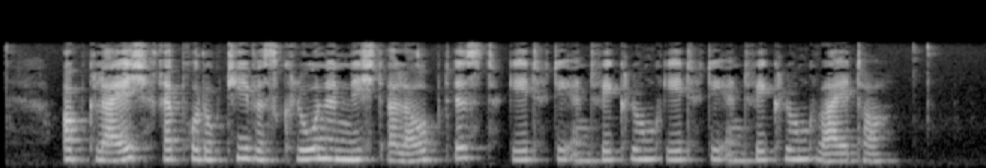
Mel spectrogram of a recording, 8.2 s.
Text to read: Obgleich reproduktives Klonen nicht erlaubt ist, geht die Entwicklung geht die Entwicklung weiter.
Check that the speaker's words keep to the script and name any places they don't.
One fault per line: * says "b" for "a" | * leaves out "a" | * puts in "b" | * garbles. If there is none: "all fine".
all fine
